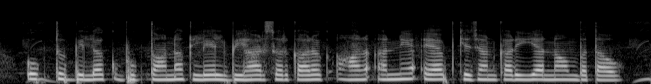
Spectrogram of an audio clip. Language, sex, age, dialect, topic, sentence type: Maithili, female, 18-24, Angika, banking, question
